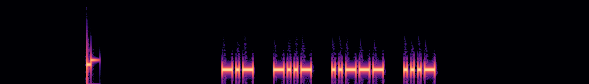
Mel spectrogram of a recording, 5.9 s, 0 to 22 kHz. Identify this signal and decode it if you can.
Morse code, heard as a keyed tone, about 35 wpm, spaced as for 25 wpm, 700 Hz. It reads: KX2V
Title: USA Call Signs - 4 Characters - 2x Character Spacing - 35wpm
